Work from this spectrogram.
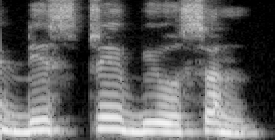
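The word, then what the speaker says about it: distribution: क्या पढ़ेंगे इसको ब्यूस यहां पे हमने ध्यान रखना है कि जब भी टी आई ओ का उच्चारण होता है तो वहां पर स का उच्चारण करते हैं ठीक है ना इसको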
